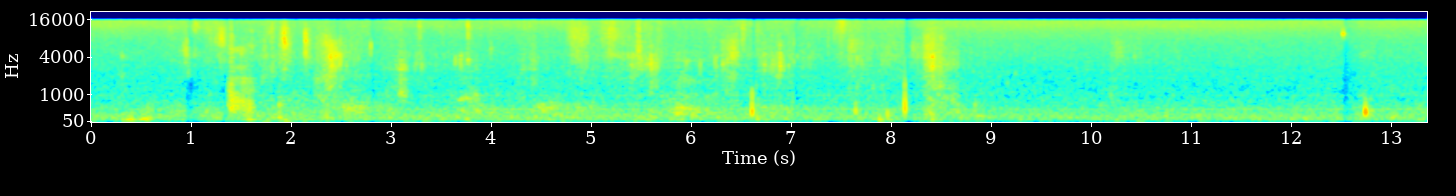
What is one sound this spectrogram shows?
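Metal nail clippers click and snip at fingernails, close up.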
